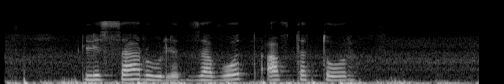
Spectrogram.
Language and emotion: Russian, neutral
